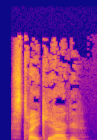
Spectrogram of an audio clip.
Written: Strikjakke

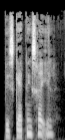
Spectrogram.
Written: beskatningsregel

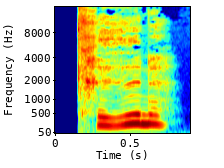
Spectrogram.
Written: kridende

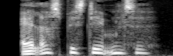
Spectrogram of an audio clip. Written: aldersbestemmelse

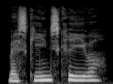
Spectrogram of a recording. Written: maskinskriver

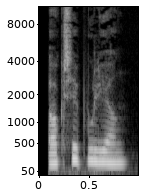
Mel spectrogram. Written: oksebouillon

